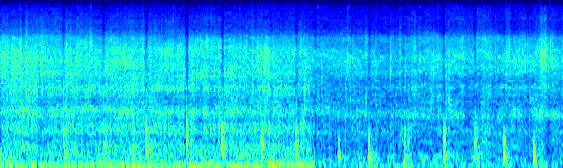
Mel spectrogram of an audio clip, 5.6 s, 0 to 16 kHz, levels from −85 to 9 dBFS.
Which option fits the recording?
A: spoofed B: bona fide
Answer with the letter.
A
